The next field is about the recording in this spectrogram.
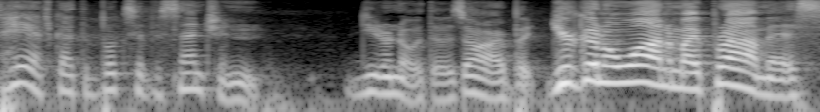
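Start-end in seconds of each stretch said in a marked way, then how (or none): none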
